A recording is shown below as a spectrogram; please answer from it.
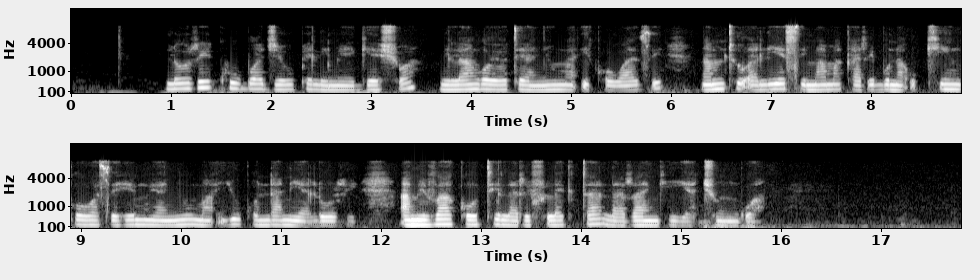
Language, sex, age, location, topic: Swahili, female, 18-24, Mombasa, government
